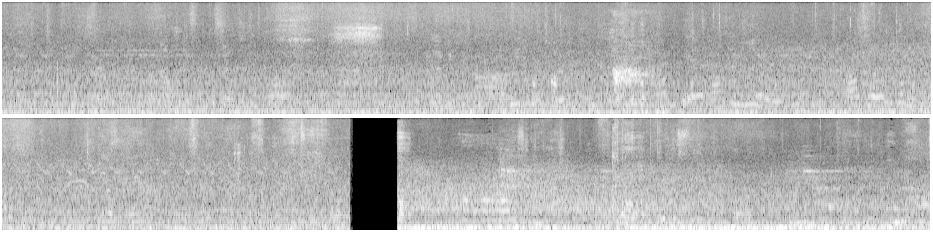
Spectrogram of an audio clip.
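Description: Music from an outdoor stage carries from afar across the open air.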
